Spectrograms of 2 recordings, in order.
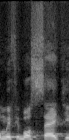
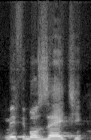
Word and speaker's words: Mefibosete: O único que sobreviveu, irmãos, então, fora Mefibosete, ou Mefibosete, né? Na hebraica, essa é a pronúncia, né? Mas no português fica Mefibosete.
